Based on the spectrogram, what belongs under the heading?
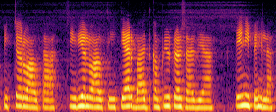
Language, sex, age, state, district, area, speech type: Gujarati, female, 18-30, Gujarat, Junagadh, rural, spontaneous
